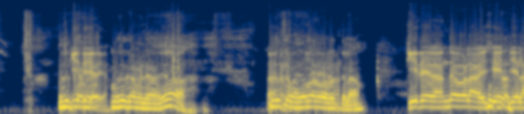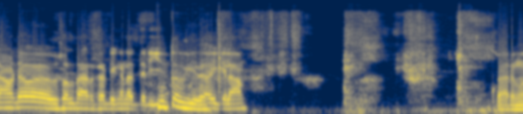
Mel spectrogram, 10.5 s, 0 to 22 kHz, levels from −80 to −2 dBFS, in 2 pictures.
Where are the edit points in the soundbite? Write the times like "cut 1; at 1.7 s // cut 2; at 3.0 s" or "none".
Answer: none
